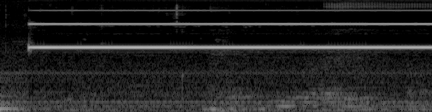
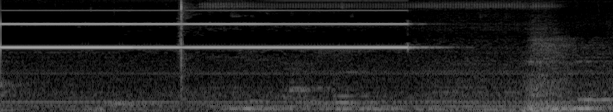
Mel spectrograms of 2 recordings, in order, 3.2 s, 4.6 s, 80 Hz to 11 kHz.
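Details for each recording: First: Logitech S-220 2.1 speaker amp board (bass output dead), continuity test on a 100 µF capacitor: unbroken high beep never stops despite waiting, indicating a short; shorted capacitor suspected. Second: Logitech S-220 2.1 speaker amp board (bass output not working), continuity test on the large filter capacitor: steady high beep for about three seconds then cuts out as the capacitor charges; healthy, not shorted.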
